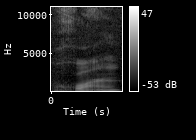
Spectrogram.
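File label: "huan", Mandarin Chinese, third tone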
